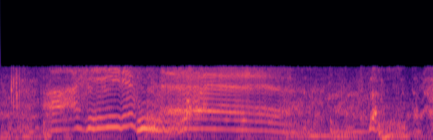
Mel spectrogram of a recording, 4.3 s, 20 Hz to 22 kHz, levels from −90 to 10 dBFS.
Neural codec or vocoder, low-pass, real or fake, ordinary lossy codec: codec, 16 kHz, 16 kbps, FunCodec, trained on LibriTTS, 50 frames a second; 3.6 kHz; fake; none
